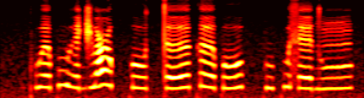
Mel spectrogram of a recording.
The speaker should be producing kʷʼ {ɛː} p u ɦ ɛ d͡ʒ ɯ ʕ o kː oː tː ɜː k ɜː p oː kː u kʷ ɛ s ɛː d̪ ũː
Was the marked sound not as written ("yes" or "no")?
yes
